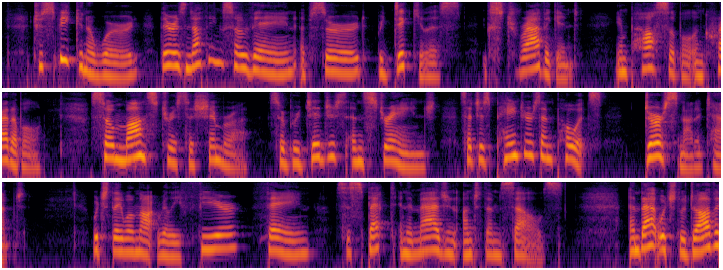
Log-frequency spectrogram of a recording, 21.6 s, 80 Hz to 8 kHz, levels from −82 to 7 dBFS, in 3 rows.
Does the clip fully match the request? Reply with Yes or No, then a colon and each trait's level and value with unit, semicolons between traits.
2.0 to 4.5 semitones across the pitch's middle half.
No: average, 5.1 semitones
